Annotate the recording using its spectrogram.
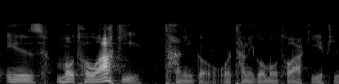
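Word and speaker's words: Motoaki Tanigo: it wrong more than once Yo's name is motoaki Tano or Tano motaki if you want to go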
